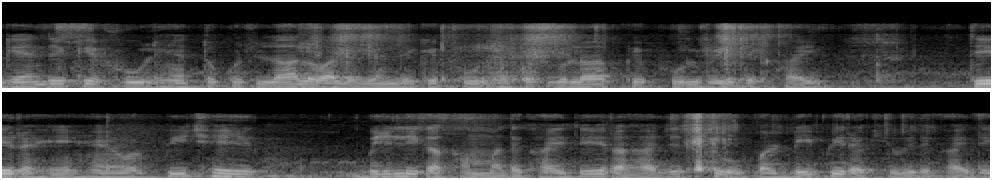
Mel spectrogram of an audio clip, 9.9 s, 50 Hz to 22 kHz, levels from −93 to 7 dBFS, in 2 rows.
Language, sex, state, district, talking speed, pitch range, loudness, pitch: Hindi, male, Uttar Pradesh, Budaun, 235 wpm, 95-120 Hz, -32 LUFS, 105 Hz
